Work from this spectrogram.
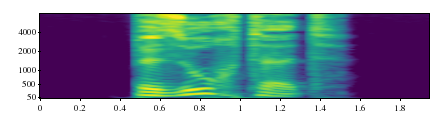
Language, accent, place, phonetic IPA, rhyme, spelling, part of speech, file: German, Germany, Berlin, [bəˈzuːxtət], -uːxtət, besuchtet, verb, De-besuchtet.ogg
- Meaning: inflection of besuchen: 1. second-person plural preterite 2. second-person plural subjunctive II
